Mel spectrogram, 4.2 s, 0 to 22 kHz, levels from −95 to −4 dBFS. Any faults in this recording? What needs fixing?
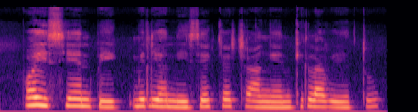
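Nothing in the speech needs fixing, and the only level change is a smooth, editor-style fade-out at the end of the clip, with no click or hard edge.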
